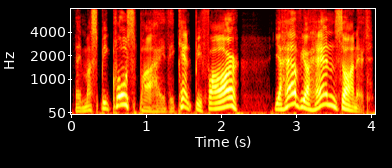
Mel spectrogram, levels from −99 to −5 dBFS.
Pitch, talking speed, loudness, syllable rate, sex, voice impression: 155 Hz, 220 wpm, -18 LUFS, 4.7 syllables/s, male, masculine, adult-like, tensed, powerful, bright, clear, cool, calm, slightly mature, reassuring, wild, lively, kind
